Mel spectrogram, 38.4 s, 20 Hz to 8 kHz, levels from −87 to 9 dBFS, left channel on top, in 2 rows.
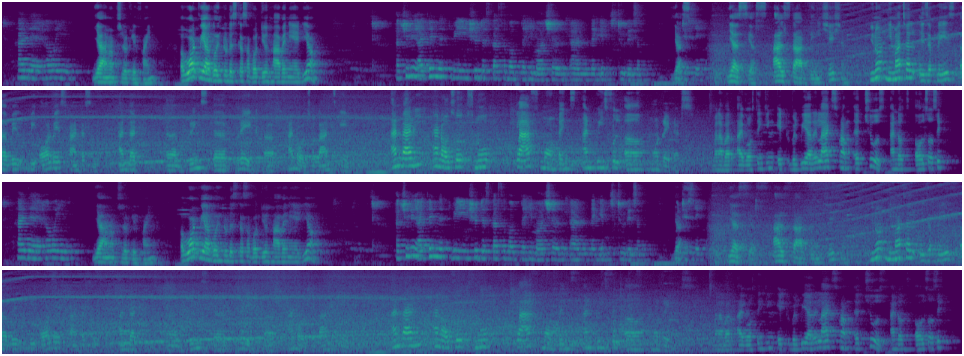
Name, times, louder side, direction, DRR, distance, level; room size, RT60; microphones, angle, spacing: voice 1, 0.0-1.4 3.5-3.7 7.0-12.9 13.5-14.0, right 1 dB, 50° right, 2.7 m, -44 dB
voice 2, 1.8-3.1 3.6-6.4 13.4-13.7 14.5-15.1 15.4-16.9 17.3-21.1 21.5-22.0 22.5-26.1 27.0-29.1 29.5-33.0 33.4-38.0, left 6 dB, 65° left, 0.6 m, -35 dB
sound 1, 14.1-34.0, right 2 dB, 10° right, 0.3 m, -44 dB
13.5 x 6.0 x 8.5 m
head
